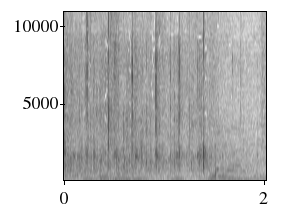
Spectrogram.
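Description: An audience at an event honouring an architect claps in a dense, steady round of applause, with scattered sharper claps standing out above the crowd.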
